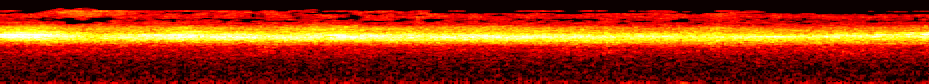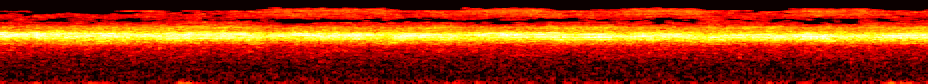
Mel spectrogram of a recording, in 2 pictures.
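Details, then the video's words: Male cicadas in Japan during summer, tymbal song: a steady, unbroken high shrill drone holding one pitch throughout, only faintly wavering in loudness. "Japan Summer Cicada Shrilling"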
